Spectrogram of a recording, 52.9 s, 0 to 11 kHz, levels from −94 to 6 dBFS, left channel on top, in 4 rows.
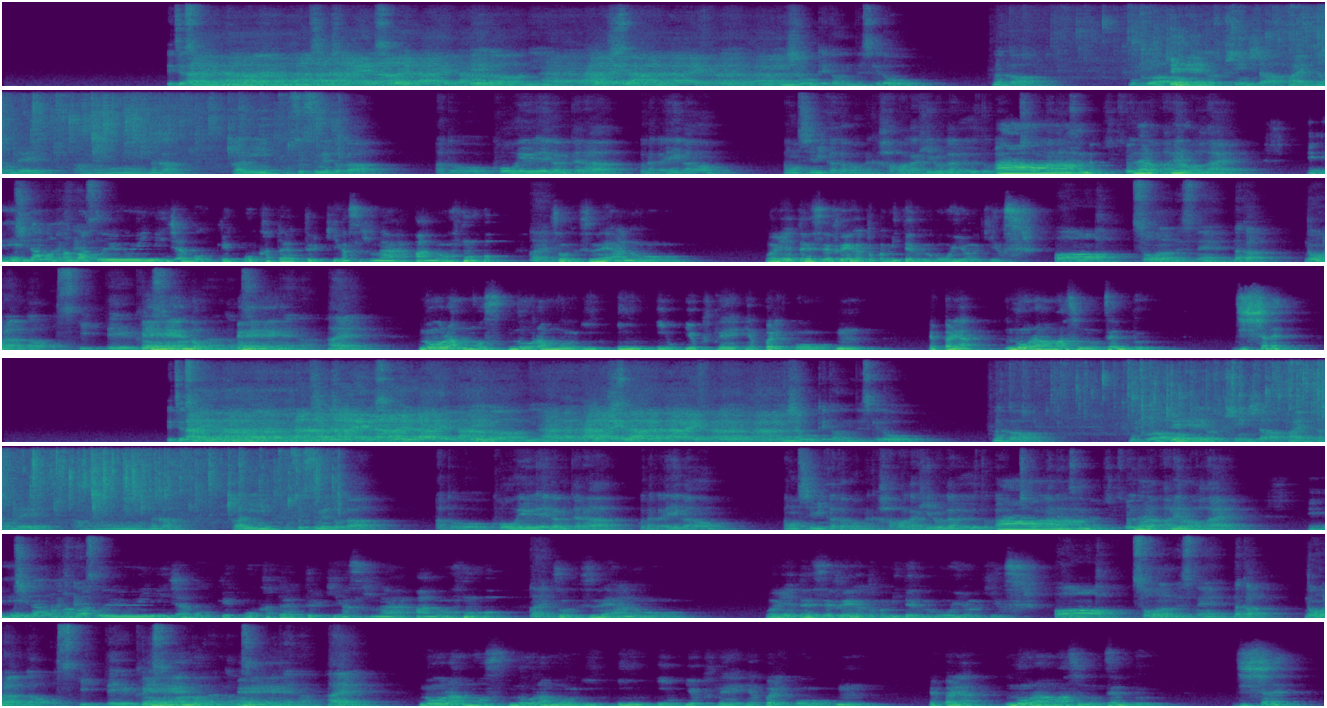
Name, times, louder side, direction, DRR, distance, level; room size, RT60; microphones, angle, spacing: voice 1, 1.6-4.1 4.7-5.5 5.9-6.6 7.2-9.1 9.9-10.3 11.3-14.9 15.5-16.9 17.6-20.3 21.0-24.1 24.5-25.5 26.5-27.3 31.7-32.0 37.0-37.5 37.8-39.0 39.5-43.3, equal, 10° right, -5 dB, 2.2 m, -35 dB
sound 1, 1.8-8.0, right 3 dB, 65° right, 0.9 m, -32 dB
sound 2, 9.9-16.6, right 5 dB, 25° right, 0.8 m, -43 dB
voice 2, 11.7-12.1 23.2-24.2 24.5-25.3 26.3-31.4 32.0-33.3 34.1-36.8 41.1-41.7 42.0-42.6 43.9-48.3 49.0-49.4 49.7-51.2 52.0-52.5, left 3 dB, 45° left, 6 dB, 0.4 m, -29 dB
6.9 x 4.8 x 3.6 m, 0.75 s
head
